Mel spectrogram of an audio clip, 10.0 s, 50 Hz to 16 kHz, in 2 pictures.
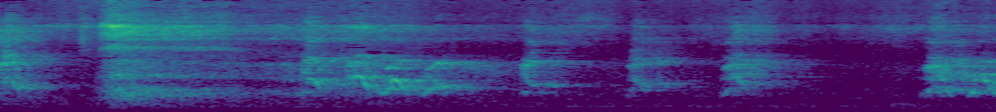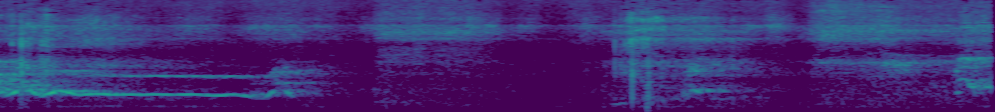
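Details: Neighbour's dog barking at night, 22:30 on 18 May 2021, across the street in Castelldefels, Spain: a few bursts of yelping, whining barks with drawn-out tonal cries, separated by quiet gaps.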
